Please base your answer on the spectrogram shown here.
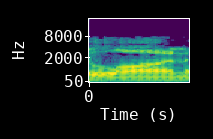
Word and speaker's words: ln: you can but sometimes people just say lawn X not written out lawn acts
